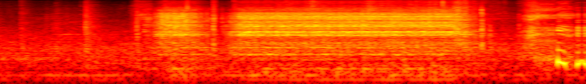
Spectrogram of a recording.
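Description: Electric target-carrier motor at a shooting lane running with a steady whine. It starts about a second and a half in, pauses briefly, then runs for about two seconds more before stopping. A short run follows near the end.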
